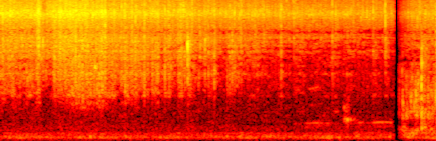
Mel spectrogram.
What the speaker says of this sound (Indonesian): Sekarang airnya udah mendidih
